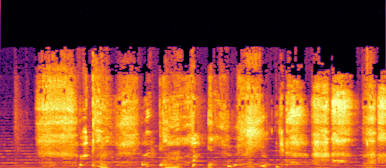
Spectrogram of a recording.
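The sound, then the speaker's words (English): A person coughs violently and sputters, expelling water from her lungs, gasping for breath between harsh, wet bursts, loud with no talking. “And with a violent cough, Olive expels the water from her lungs.”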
